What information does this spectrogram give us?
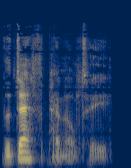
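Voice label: "death penalty", British English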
